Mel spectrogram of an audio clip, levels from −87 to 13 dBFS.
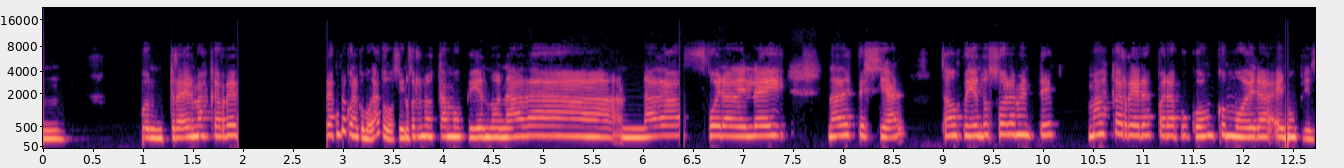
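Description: Playback halts at 1.94 s and stays silent for about 0.89 s until 2.84 s, the likely result of a playback stall in which the player ran out of buffered data or its thread was blocked. The sound stops mid-flow rather than fading, then resumes. From 2.84 to 3.72 s a time-compressed catch-up follows, with the player discarding its backlog by cutting out small segments and cross-fading the remainder. The audio runs at 2x speed with its pitch unchanged, so it sounds hurried. Twice the decoder rejected damaged compressed data and substituted silence, giving the corrupt frame muted fault. At 6.36 s an abrupt hole of 60 ms opens, about two frame lengths, and at 12.42 s a 42 ms hole, also two frames' worth, cuts in. Timing carries on unchanged after each. At 7.52 s a corrupt frame was decoded instead of rejected, so misread values put energy in the wrong frequency bands for about 23 ms, roughly a single frame, heard as a short squeak or noise blip.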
